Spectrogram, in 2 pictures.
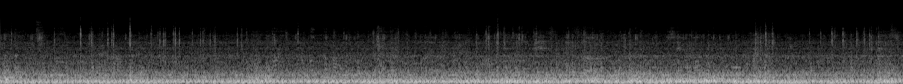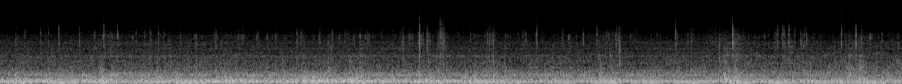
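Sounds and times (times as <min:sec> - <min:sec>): rumble of running gear: 0:00.0 - 0:18.0
train engine drone: 0:00.0 - 0:18.0.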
